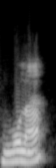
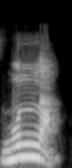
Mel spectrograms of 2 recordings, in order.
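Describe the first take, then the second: First: The middle n sound is short. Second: The middle n sound is held long. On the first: The speaker calls it wrong. "my clients really do not pro- pronounce my name correctly" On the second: The speaker calls it right. "but it's Munna"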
